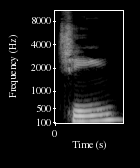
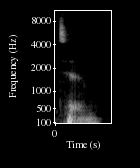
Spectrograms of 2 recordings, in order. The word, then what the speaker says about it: TIM: with an M also the cell phone company Ching would best be spelled in English like this Jean and definitely not pronounce like the name Tim so don't say Tim last for I n we have the word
